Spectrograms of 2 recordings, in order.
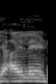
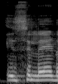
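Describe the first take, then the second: First: आइलैंड with a silent s; आइलैंड, the s dropped; correct pronunciation. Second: इसलैंड with the s sounded; wrong pronunciation. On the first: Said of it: "ये आइलैंड है". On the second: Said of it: "इसलैंड नहीं कह सकते आप". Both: Shown as a demonstration.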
